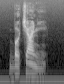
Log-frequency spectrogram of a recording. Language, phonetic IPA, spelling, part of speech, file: Polish, [bɔˈt͡ɕä̃ɲi], bociani, adjective, Pl-bociani.ogg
